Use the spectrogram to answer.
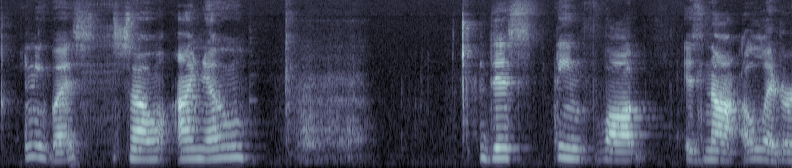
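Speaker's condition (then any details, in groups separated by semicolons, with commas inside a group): Disability causing slurred speech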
